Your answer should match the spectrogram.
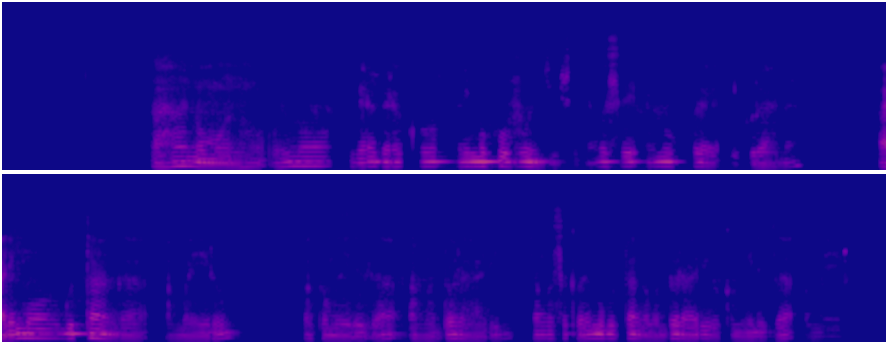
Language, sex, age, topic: Kinyarwanda, male, 18-24, finance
